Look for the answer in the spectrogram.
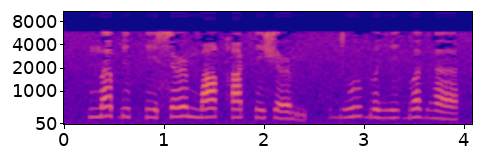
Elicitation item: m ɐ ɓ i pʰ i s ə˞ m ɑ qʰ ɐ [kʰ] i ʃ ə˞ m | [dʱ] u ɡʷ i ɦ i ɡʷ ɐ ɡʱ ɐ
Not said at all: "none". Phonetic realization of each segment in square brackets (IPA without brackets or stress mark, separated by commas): kʰ, dʱ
